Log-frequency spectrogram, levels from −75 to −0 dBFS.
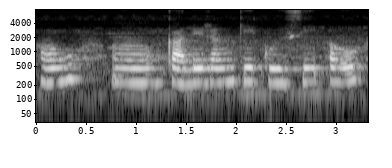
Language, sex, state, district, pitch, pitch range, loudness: Chhattisgarhi, female, Chhattisgarh, Sukma, 230 Hz, 225-235 Hz, -20 LUFS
